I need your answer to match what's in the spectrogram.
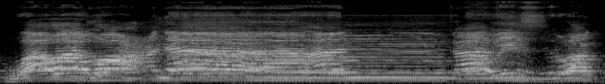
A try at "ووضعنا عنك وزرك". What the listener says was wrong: ووضعنا مد नहीं है, मद असली है, थोड़ा लंबा करना, एक अलिफ ज़्यादा नहीं लंबा करना.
